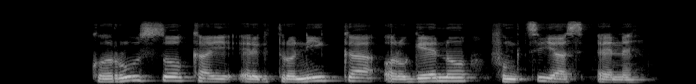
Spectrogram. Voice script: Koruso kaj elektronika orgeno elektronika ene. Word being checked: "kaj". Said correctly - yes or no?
yes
